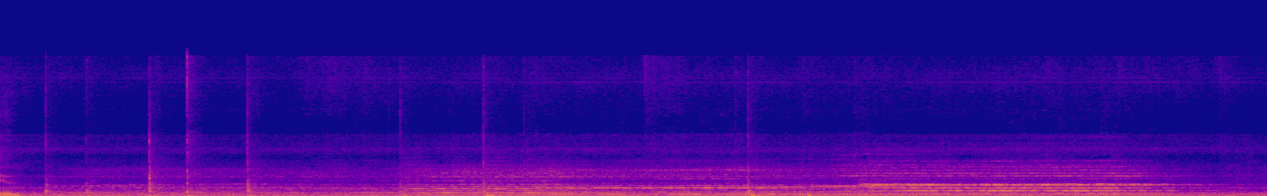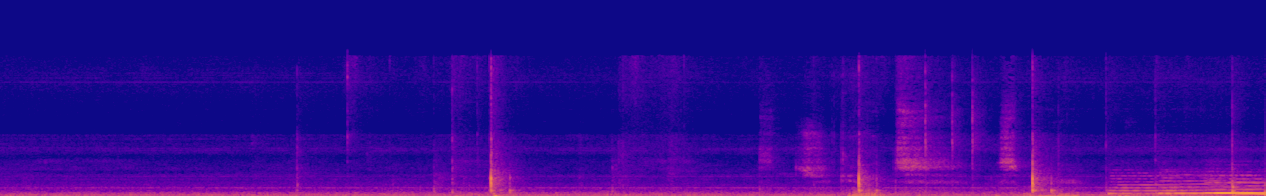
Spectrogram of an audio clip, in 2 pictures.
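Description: Akai MPC Mellotron plug-in playing its tape-sampled violins preset: several sustained notes layered and stepping upward in pitch, fading out about nine seconds in. A few sharp taps of the MPC's pads and buttons follow, in a quieter stretch.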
